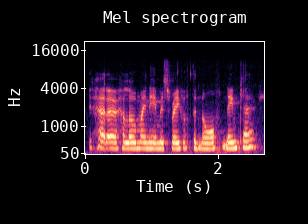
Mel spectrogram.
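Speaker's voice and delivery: chirpy name tag voice. Pretend. Player reads joke name tag.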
